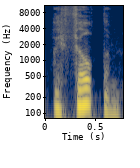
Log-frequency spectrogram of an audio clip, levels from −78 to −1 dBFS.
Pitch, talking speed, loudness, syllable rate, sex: 105 Hz, 230 wpm, -16 LUFS, 5.5 syllables/s, male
